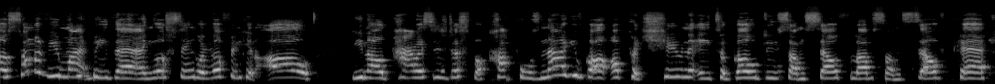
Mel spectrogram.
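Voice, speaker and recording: A woman's voice: high-pitched, fairly bright tone, rough recording. A woman hosting an online panel chat, enthusiastic and gushing as she introduces guests. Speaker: host.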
